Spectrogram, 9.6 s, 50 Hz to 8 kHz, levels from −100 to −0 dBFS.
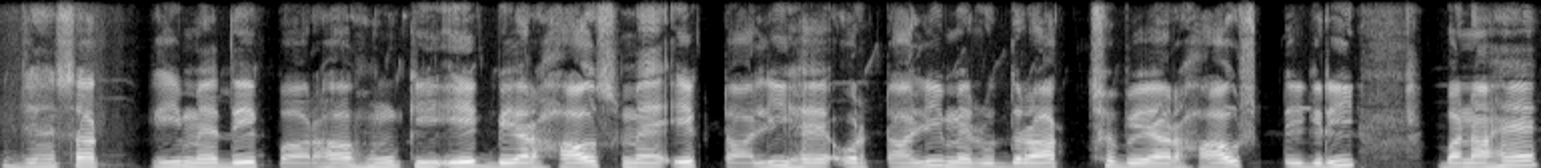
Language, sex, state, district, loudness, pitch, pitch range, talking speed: Hindi, male, Madhya Pradesh, Katni, -17 LUFS, 175 Hz, 165-190 Hz, 135 wpm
